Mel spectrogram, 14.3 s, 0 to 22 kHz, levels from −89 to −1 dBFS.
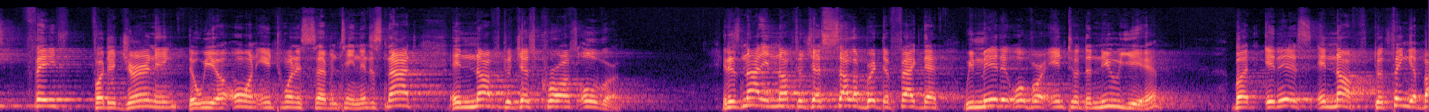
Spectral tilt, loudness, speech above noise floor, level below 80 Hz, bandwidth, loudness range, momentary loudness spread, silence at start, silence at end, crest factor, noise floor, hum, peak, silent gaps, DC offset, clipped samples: -5 dB/octave; -16 LUFS; 35 dB; -60 dBFS; 16.5 kHz; 2 LU; 5 LU; 0 s; 0 s; 16 dB; -51 dBFS; none; 0 dBFS; none; under 0.1%; under 0.1%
